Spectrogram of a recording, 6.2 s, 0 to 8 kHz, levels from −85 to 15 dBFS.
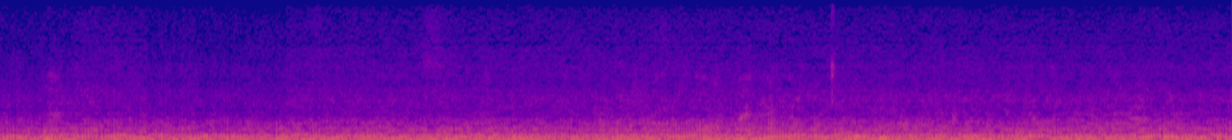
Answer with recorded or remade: remade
